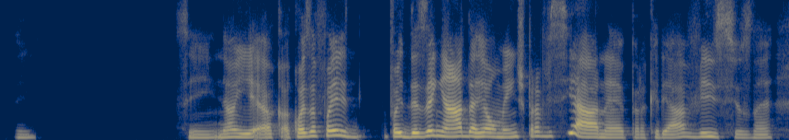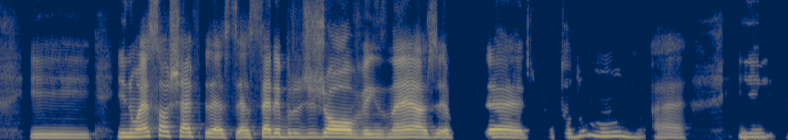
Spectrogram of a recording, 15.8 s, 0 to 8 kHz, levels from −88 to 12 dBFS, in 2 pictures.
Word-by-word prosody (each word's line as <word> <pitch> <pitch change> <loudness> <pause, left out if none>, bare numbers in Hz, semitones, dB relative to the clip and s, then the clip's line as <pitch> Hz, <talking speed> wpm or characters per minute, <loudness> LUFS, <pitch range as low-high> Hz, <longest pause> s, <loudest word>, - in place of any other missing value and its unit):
Sim. 175 0 -13 1.4
Sim, 170 0 -9
não, 190 +2 -2
e 195 -1 0
a 185 +1 -1 0.2
coisa 220 +5 +3
foi 270 -5 +2 0.3
foi 230 0 +4
desenhada 235 +2 +5
realmente 220 -1 0
pra 255 - -4
viciar, 235 - +3
né, 175 -1 -4
pra 175 0 -12
criar 175 +3 -4
vícios, 210 -5 -5
né, 170 +1 -8 0.5
e 175 -1 -7 0.3
e 210 - -1
não 215 0 +1
é 225 +3 +4
só 260 +2 -2
chefe 235 -3 -1
é 200 -2 +2 0.3
cérebro 210 +1 0
de 205 +2 -7
jovens, 195 -3 +4
né, 195 +2 +3
a 190 - +1
ge 195 +2 -7 0.5
é 205 -2 +2
tipo 190 +1 -25
todo 205 +6 -11
mundo. 230 -7 -8
É, 185 0 -11 0.5
e 205 +2 -10
205 Hz, 135 wpm, -20 LUFS, 185-225 Hz, 1.4 s, desenhada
